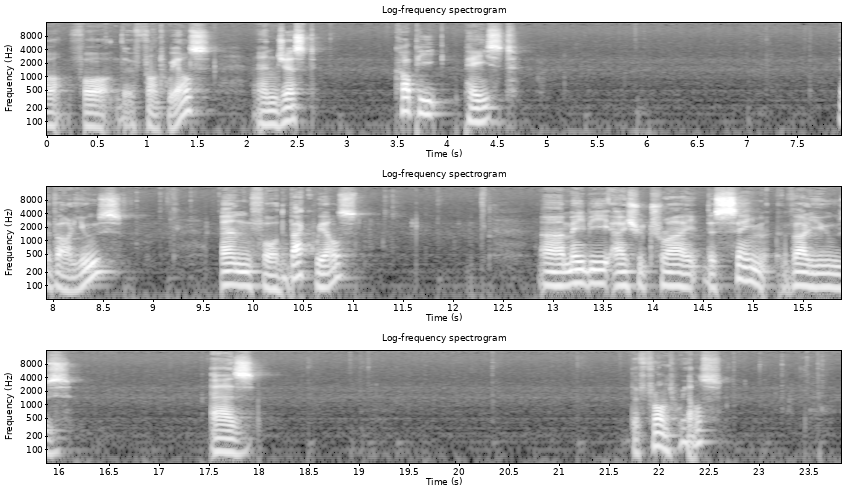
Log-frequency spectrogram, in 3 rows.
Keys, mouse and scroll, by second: 0.6 shift+middle click, 3.4 ctrl+c, 4.2 ctrl+v, 5.9 ctrl+c, 7.1 ctrl+v, 8.0 shift+middle click, 8.5-8.9 scroll down 2, 8.9 shift+middle click, 9.4 middle click, 9.9 shift+middle click, 11.5 shift+right click, 14.7 ctrl+c, 15.6 ctrl+v, 17.4 ctrl+v, 19.0 ctrl+c, 19.7 ctrl+v, 21.7 ctrl+c, 22.6 ctrl+v, 23.3 shift+middle click, 23.7 middle click.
